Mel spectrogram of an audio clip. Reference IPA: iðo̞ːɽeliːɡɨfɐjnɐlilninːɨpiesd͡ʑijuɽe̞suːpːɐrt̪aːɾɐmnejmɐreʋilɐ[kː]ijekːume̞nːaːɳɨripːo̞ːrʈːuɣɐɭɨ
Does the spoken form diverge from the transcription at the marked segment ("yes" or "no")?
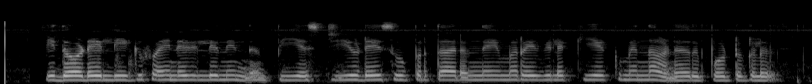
no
